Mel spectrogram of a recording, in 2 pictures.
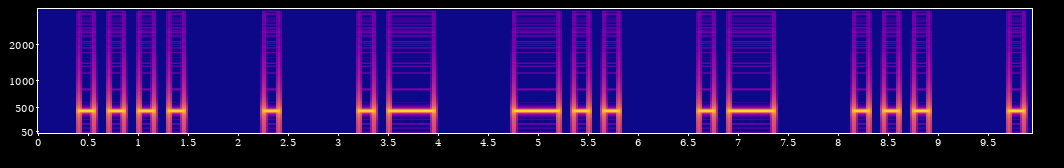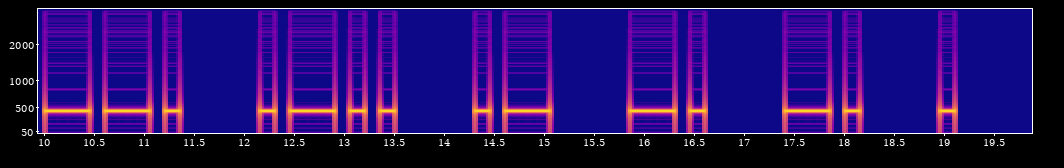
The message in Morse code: HEAD AS PLANNE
